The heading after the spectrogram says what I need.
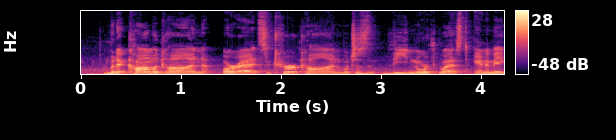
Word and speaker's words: Sakura-Con: All the authentic anime cosplayers, they go Sakura-Con. Yeah, like we say Sakura-Con and they just go Sakura-Con. They put the emphasis on the wrong syllable.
